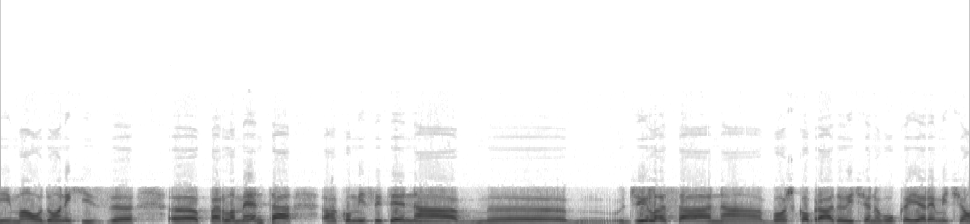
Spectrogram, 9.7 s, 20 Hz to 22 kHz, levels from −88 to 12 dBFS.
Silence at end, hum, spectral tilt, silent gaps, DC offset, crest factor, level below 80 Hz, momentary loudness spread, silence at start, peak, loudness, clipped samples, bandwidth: 0 s; none; -6 dB/octave; none; under 0.1%; 16 dB; -72 dBFS; 8 LU; 0 s; -4 dBFS; -19 LUFS; under 0.1%; 4 kHz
